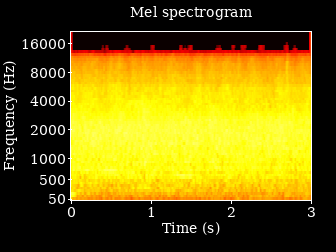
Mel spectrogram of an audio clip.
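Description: A large audience at a devotional assembly claps loudly and steadily for a group of students, a dense, even wash of applause lasting throughout with no voices standing out.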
